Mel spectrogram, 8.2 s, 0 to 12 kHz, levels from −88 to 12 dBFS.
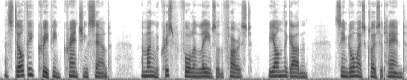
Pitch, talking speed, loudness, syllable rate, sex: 170 Hz, 155 wpm, -18 LUFS, 5.0 syllables/s, female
